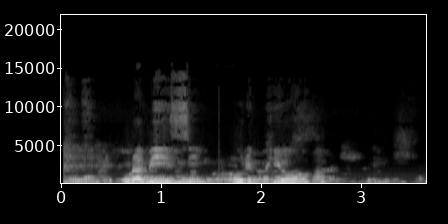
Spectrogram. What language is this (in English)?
Kinyarwanda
